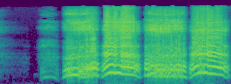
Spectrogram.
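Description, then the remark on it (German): A person imitates a rutting stag's roar: a short lead-in groan, then three long, loud, rasping bellows with rising-falling pitch, separated by brief breaths. No words are spoken. “Imitiere einen brünftigen Hirsch.”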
